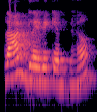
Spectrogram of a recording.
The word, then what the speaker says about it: प्राग्रैविकेभ्यः: प्राग्रैविकेभ्यः कल्पः, थोड़ा सा कठिन लगेगा शब्द आपको। प्राग, फिर ग्रै, वे, यकेभ्यः, 2 बिंदु आगे है तो ह का उच्चारण आएगा।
